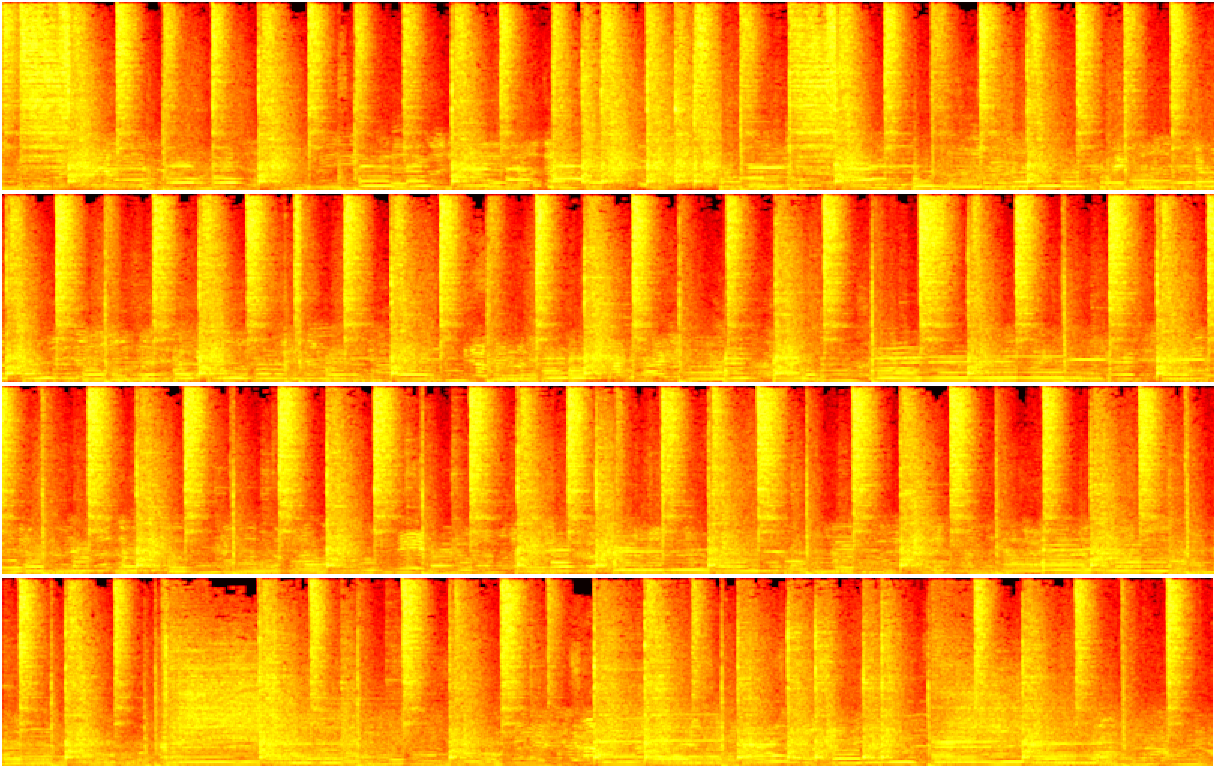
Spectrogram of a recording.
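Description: Live band playing loudly: drum kit keeping a steady beat on the cymbals, with keyboard and guitar.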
